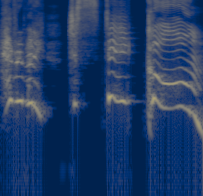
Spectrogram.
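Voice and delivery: small, plucky, brave, very high-pitched little voice. Player describes Ryan swooping in during the game, in Ryan's brave little voice. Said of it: "using his brave little voice".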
